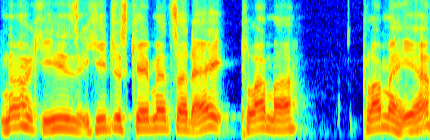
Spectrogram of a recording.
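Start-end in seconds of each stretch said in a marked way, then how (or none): 1.4-3.2 put-on Australian-accented voice. Retelling what the plumber said when he came in, Australian accent. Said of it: "That's my Australian accent".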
